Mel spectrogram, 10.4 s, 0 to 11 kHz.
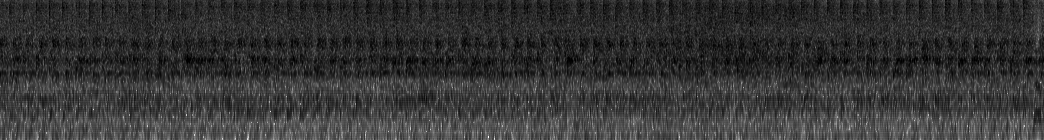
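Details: Kubota L-series two-cylinder diesel tractor (mid-70s) just started after repairing internal oil leak causing low oil pressure (camshaft aluminum plugs, per TSB), old oil still in, warming up; steady even chug at idle, no knocks or rattles; normal running.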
